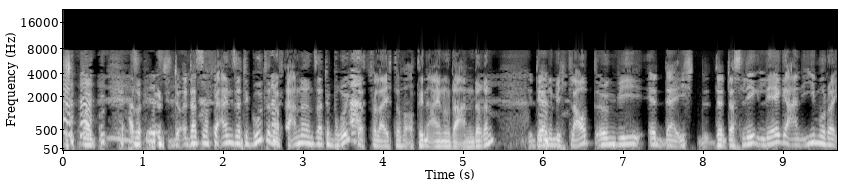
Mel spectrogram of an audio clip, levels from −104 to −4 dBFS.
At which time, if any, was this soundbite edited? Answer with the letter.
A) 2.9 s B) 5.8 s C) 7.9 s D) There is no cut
B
